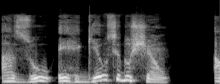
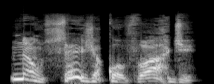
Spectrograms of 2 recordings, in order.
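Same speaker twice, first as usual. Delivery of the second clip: swooping hiss, words pushed out. Reading a story aloud, a monster urging a boy: hissing. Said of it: "sibilou o primeiro Teuquine".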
